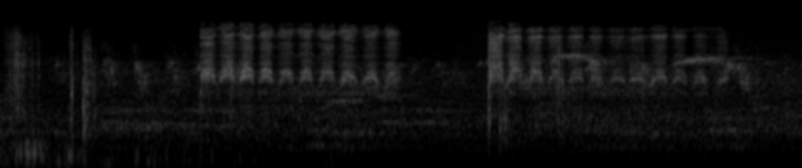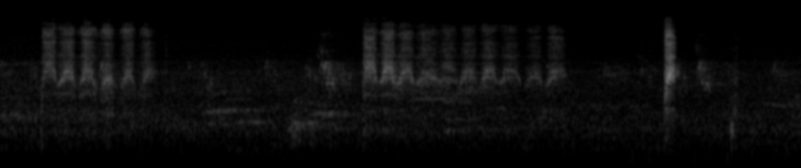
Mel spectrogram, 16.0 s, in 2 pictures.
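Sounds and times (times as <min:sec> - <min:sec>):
quick high bird chirps: 0:04.8 - 0:07.2, 0:08.4 - 0:09.6, 0:11.2 - 0:13.7, 0:14.6 - 0:15.0
short whistled bird notes: 0:14.6 - 0:15.1.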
